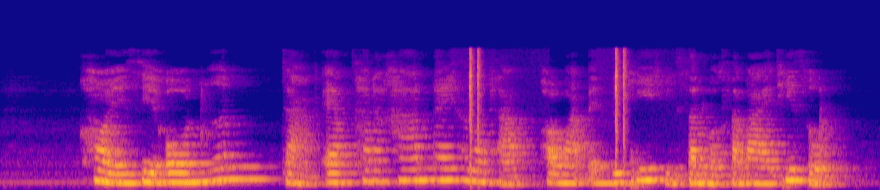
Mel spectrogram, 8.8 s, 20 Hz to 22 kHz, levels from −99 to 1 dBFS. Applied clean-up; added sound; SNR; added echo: none; Computer keyboard; 12 dB; reverberation time 0.9 s.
